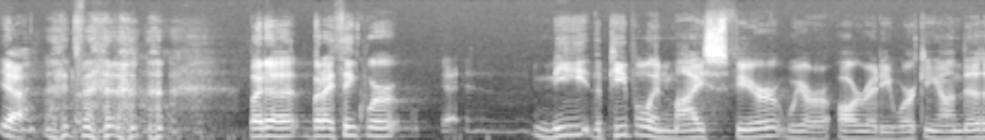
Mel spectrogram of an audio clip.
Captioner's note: laughs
